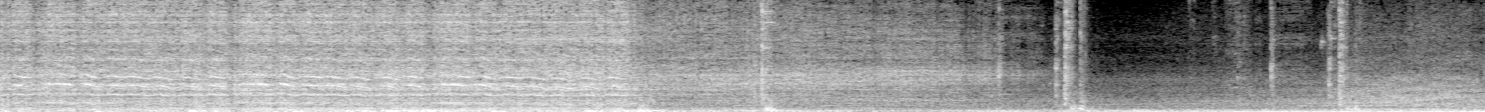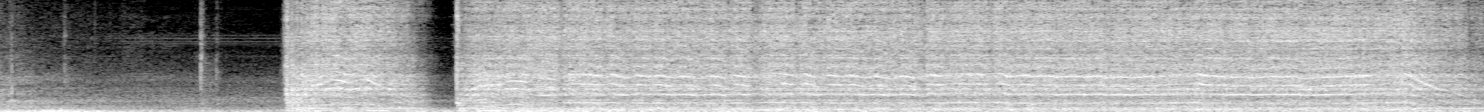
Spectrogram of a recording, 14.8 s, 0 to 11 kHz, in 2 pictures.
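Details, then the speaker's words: Dodge 318 cranks briskly at about three beats a second with uneven puffs but won't start despite spark and fuel; air or exhaust pushing back out of the carburetor, owner suspects something catastrophic; parts swapped without success. "well we got spark we got fire the thing turns over but won't start you can hear it pushing air the wrong way out of the intake out of the carburetor so that's not a good sign"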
